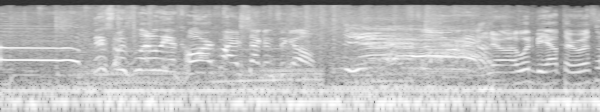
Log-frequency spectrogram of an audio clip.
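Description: Speech over background music, with a steady low hum underneath.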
